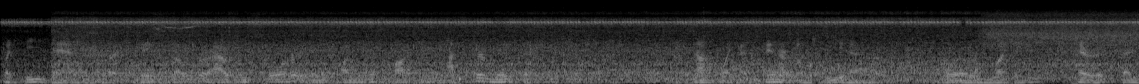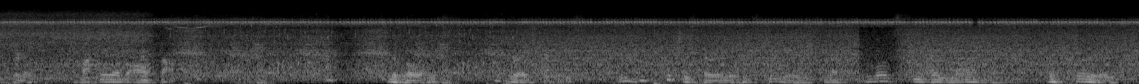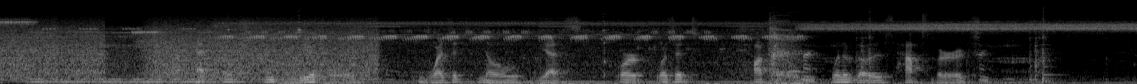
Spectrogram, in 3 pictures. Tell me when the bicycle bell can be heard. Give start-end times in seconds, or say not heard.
not heard.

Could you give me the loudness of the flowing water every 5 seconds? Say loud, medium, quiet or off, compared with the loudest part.
loud, loud, loud, loud, loud, loud, off.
